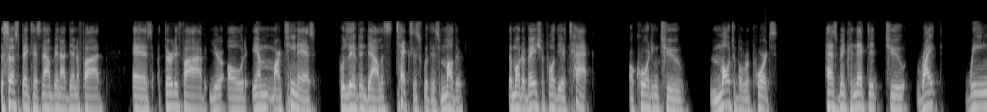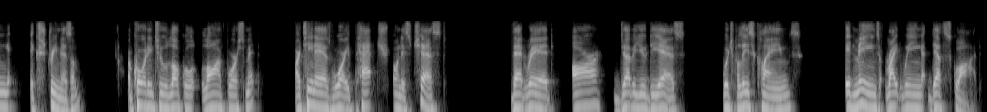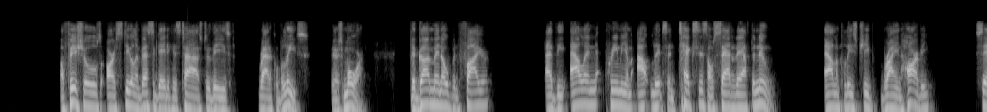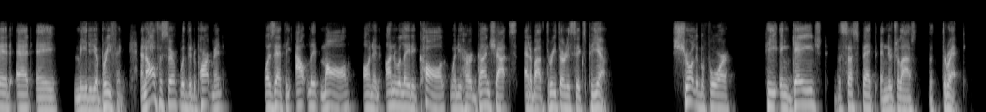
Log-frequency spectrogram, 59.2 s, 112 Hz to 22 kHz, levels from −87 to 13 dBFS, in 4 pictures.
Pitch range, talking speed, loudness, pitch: 115-140 Hz, 130 wpm, -20 LUFS, 130 Hz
